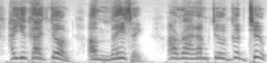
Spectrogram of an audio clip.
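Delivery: high-pitched canned crowd greeting; mock a green comic's stock opener; imitated hacky stand-up patter; bad new comic. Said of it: "like, a new shitty comic, he's like".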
